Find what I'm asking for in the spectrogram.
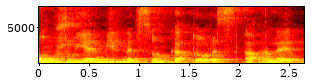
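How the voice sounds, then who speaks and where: A woman with a Polish accent speaks very slowly with fairly even intonation, amid noticeable background noise and audible room echo. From Poland. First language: Polish (speaking French). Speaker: nun, missionary. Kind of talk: conference talk. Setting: conference hall with audience.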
